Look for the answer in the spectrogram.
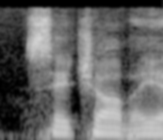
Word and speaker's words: Sechaba: Sechaba, yeah.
